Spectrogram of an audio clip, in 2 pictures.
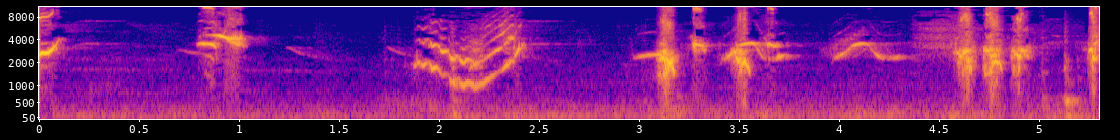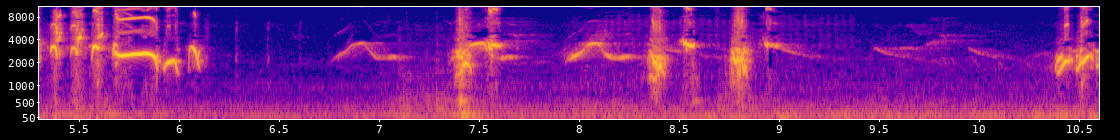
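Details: Oriental magpie-robin, singing to get rivals worked up: scattered sharp chips, a falling V-shaped sweep, then fast bursts of clicks and short curled whistles, repeated in clusters with gaps.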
